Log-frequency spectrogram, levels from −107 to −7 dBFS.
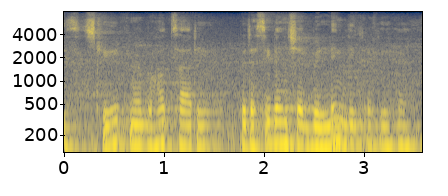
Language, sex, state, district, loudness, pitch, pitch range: Hindi, male, Gujarat, Valsad, -15 LUFS, 135 Hz, 130-140 Hz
